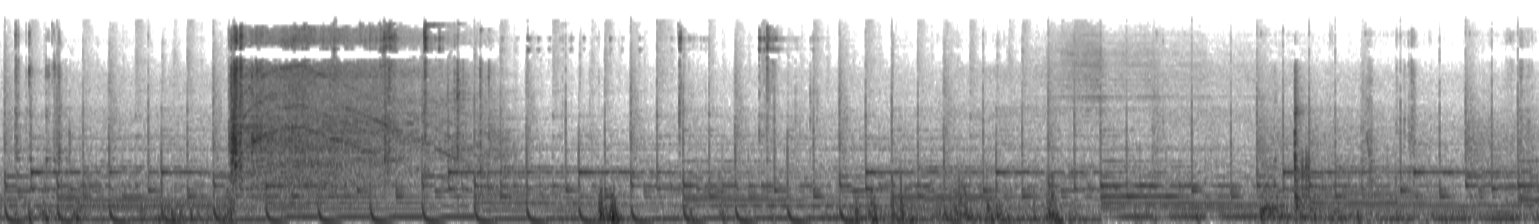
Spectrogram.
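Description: Background music plays throughout. About two seconds in, an electric impact wrench runs in one loud burst of roughly two seconds, spinning a lug nut off a car's front wheel, followed by a few light knocks as the wheel is worked loose.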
